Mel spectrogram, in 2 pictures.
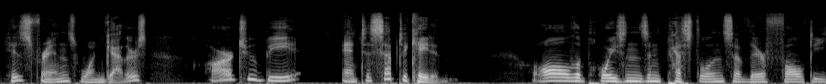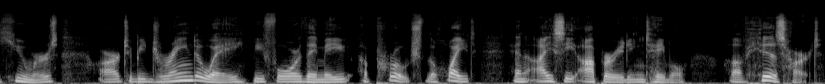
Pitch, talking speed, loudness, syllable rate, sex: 135 Hz, 125 wpm, -22 LUFS, 4.5 syllables/s, male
